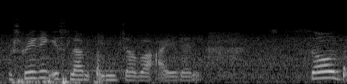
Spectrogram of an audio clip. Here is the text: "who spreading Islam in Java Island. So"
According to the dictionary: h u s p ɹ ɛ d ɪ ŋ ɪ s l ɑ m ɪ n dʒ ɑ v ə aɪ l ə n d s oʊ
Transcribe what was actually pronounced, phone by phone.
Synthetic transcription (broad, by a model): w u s ɹ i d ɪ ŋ ɪ s l ɑ m ɪ n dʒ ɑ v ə aɪ l ə n d s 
